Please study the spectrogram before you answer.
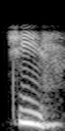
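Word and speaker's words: cheese: चीस, आखिरी की ई पढ़ेंगे नहीं, चीस, चीज।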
